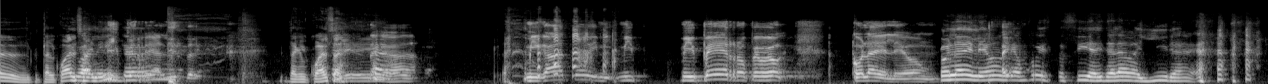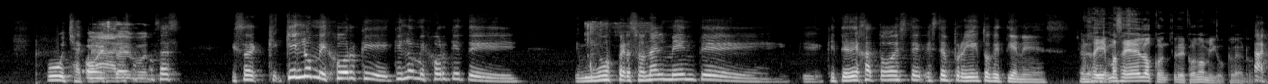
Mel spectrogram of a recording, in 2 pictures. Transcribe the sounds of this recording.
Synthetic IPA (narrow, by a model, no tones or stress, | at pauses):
lt̪alkwalalit̪ealist̪a | t̪alkwalsalieiɣaða | miɣat̪oimimi | miperopewokolaðeleoŋkolaðele̞o̞ŋleampwest̪osiait̪ealaβaʝiɾa | put͡ʃaeaaosas | esakekeezlo̞me̞xo̞ɾkekeezlo̞me̞xo̞ɾke̞t̪e | d̪iɣamo̞spe̞ɾso̞nalmẽ̞nt̪e | keke̞t̪e̞ð̞e̞xat̪o̞ðoest̪eʔest̪e̞pɾo̞je̞k̚t̪o̞ke̞t̪je̞ne̞s | masamas̬aʝaðelokoelekonomḭkokla̰ɾo̰a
